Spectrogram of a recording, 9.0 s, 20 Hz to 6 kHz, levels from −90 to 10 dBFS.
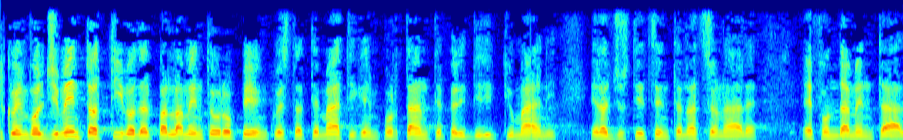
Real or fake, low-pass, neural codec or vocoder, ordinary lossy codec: real; 5.4 kHz; none; AAC, 48 kbps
